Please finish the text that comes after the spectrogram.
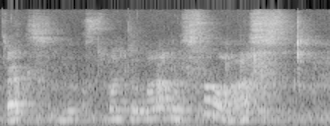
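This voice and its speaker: Higher voiced woman tossing in little mm-hmms, slow, echoey kitchen far from mic. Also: expressive, crowd noise. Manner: short encouraging replies. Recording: roomy kitchen, distant mic, clattering dishes.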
